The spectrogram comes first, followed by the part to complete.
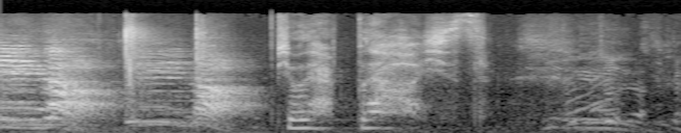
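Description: Voices of a party crowd calling out, with a few hand claps about two seconds in.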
